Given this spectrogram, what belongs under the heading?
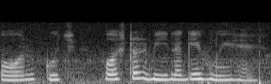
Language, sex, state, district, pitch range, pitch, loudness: Hindi, male, Uttar Pradesh, Shamli, 210-240 Hz, 225 Hz, -15 LUFS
